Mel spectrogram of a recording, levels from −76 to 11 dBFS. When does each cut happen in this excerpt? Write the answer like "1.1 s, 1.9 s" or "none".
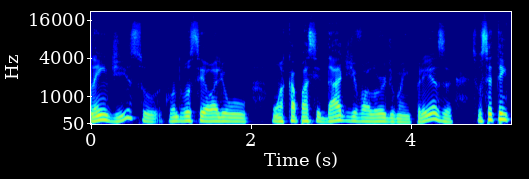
none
